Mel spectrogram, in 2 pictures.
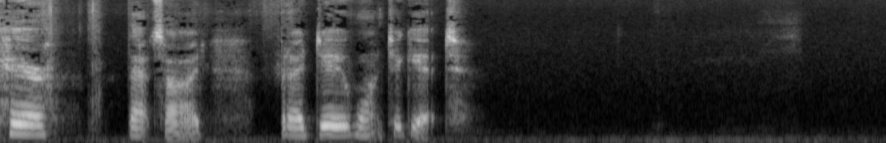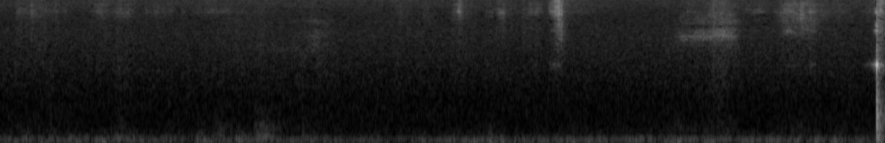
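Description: Paper rustles and slides softly on a table.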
